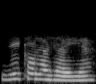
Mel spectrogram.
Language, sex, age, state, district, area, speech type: Hindi, female, 18-30, Madhya Pradesh, Chhindwara, urban, conversation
